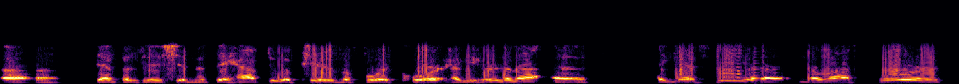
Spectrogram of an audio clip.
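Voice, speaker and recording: A man's voice: fairly low pitch, sing-song, moderate pace, vocal fry, no echo. A man calling into a talk show over a crackly, static-filled phone line, hesitant and searching for words. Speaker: caller. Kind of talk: call-in chat. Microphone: telephone.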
